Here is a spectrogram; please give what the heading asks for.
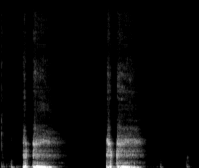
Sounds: Throat clearing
